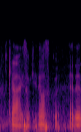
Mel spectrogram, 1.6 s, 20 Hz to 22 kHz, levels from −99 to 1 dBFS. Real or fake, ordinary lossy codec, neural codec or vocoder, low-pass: real; Opus, 16 kbps; none; 7.2 kHz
